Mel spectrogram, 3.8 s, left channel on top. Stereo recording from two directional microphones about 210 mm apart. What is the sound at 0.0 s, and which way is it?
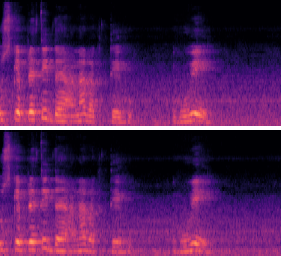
A woman's voice, 30° left (ahead or behind).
